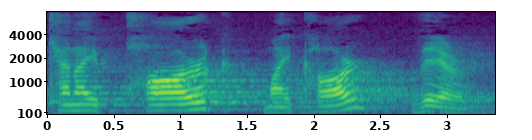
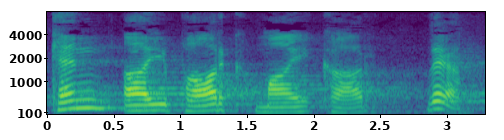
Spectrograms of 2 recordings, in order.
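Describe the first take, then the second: First: It is spoken with an American accent. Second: It is spoken with a Pakistani accent. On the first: "American will say" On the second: "Normal accent in Pakistani accent"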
